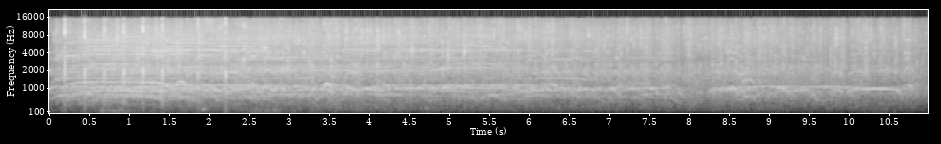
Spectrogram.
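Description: A church audience applauds and cheers to welcome a pastor, a dense, sustained wash of clapping with scattered whoops that stays steady throughout.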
